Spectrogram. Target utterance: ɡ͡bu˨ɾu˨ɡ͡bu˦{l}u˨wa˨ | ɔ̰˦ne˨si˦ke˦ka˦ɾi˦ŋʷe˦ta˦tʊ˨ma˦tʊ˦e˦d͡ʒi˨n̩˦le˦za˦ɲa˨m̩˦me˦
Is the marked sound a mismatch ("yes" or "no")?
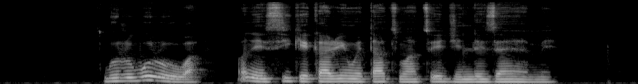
yes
